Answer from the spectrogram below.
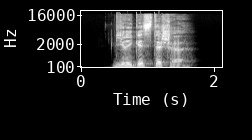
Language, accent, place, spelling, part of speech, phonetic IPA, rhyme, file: German, Germany, Berlin, dirigistische, adjective, [diʁiˈɡɪstɪʃə], -ɪstɪʃə, De-dirigistische.ogg
- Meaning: inflection of dirigistisch: 1. strong/mixed nominative/accusative feminine singular 2. strong nominative/accusative plural 3. weak nominative all-gender singular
